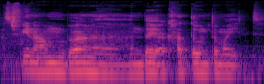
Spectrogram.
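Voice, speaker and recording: A young man with an Egyptian Arabic accent commenting on a horror game he plays, talking to himself and bursting out in panicky shouts. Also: mid-range voice, little pitch movement, very fast, a little hiss or hum. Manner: jumpy, panicky outbursts, talks to himself. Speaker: gaming YouTuber.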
